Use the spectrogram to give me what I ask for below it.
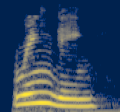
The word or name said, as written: ringding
